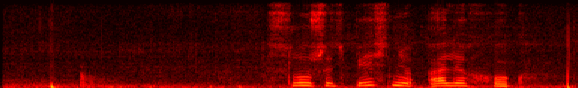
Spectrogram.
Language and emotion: Russian, neutral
